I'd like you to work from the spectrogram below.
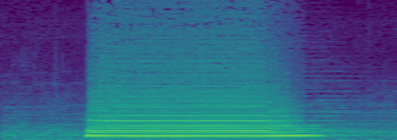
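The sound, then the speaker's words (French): A single long, loud train whistle blasts for about a second and a half with a steady harmonic tone, then cuts off sharply, leaving faint background rumble. The train is on the Dakar–Bamako railway line, leaving toward Bamako. “C'est à ce moment-là qu'un coup de sifflet qui semblait fondre de l'horizon sur la ville déchira le silence.”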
